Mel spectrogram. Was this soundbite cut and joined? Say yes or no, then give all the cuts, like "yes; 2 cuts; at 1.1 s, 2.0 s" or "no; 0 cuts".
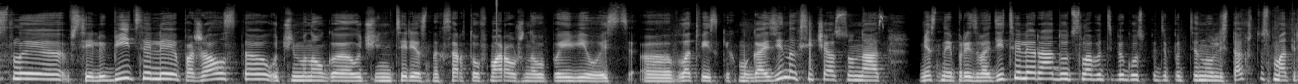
no; 0 cuts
